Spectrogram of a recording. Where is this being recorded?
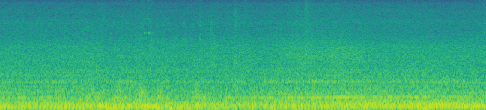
on a bus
